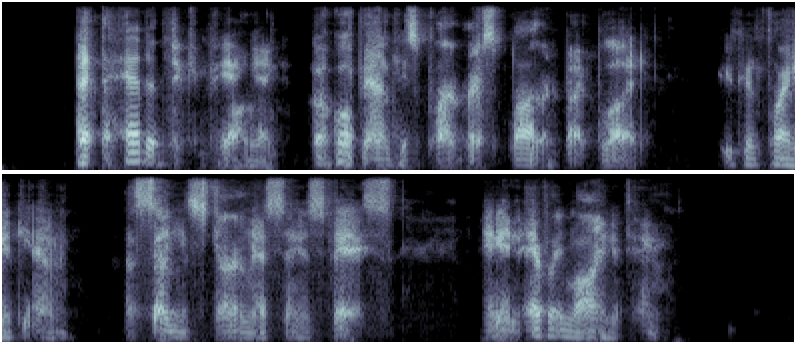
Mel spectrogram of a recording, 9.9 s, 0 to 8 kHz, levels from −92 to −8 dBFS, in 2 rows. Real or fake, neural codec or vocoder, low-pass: fake; codec, 24 kHz, 1.5 kbps, HILCodec; 7.2 kHz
